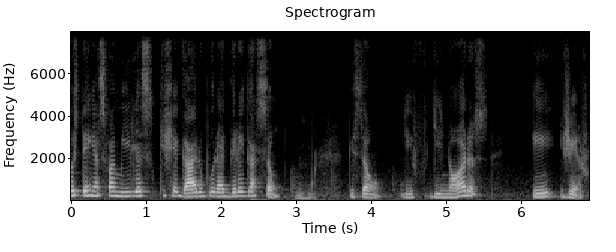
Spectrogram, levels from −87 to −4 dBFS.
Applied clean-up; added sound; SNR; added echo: none; none; none; none.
